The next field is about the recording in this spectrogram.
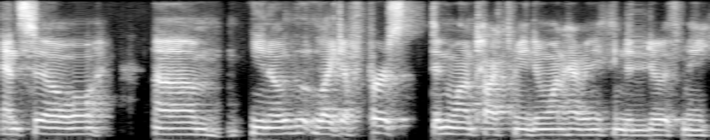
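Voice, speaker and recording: This man speaks with an American accent at a moderate pace. His loudness stays very even and his intonation fairly even. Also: medium pitch for a man. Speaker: recovering addict sharing story. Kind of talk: testimony. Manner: halting.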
